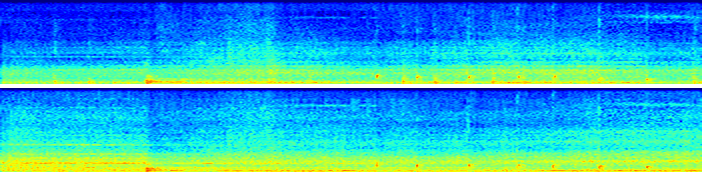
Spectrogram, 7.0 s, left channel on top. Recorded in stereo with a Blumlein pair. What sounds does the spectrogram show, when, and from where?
1.4 s a toilet flushing: 10° right, 2 m
3.7 s a pop: 30° right, 3.5 m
